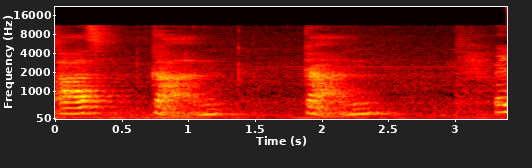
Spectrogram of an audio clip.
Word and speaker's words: 敢: This character is pronounced as Gan.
